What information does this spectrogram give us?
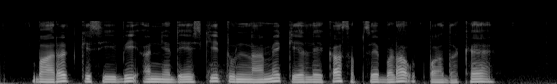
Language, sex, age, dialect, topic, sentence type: Hindi, male, 18-24, Hindustani Malvi Khadi Boli, agriculture, statement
